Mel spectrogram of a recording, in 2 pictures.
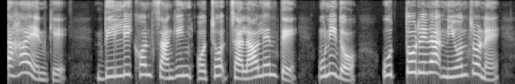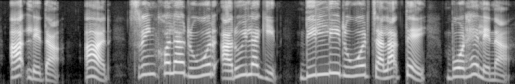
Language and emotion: Santali, neutral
